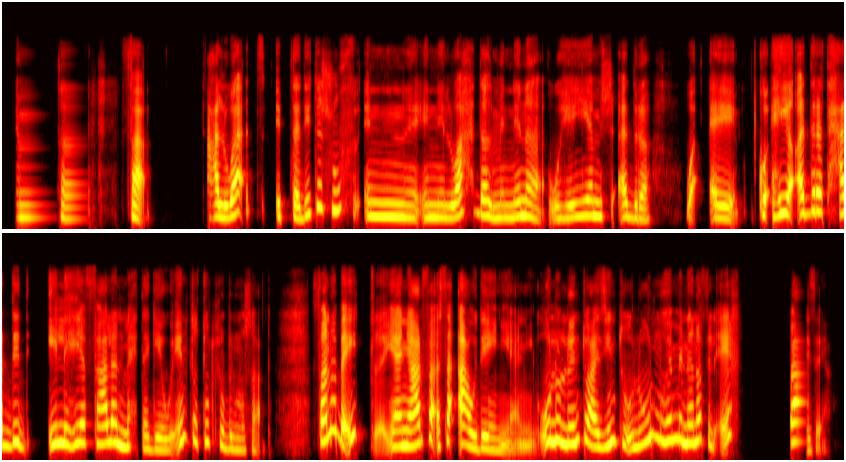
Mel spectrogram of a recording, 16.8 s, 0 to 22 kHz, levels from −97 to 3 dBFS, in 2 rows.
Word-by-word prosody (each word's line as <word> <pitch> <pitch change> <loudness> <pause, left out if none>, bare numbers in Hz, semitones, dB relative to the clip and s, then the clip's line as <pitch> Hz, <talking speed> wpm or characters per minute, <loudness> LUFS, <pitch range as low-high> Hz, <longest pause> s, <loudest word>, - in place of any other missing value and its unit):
إمتي 225 -2 -8 0.4
ف - - -4 0.8
مع 235 - +1
الوقت 235 +3 +2
ابتديت 235 - -2
أشوف 375 -1 -2
إن 240 -2 +2
إن 225 +1 -2
الواحدة 260 +6 0
مننا 225 0 0
وهي 225 +5 -2
مش 250 0 -2
قادرة 220 -4 -3 0.3
و - - -2 0.2
آآ 215 -2 +1 0.3
ك 270 -4 +2
هي 295 +4 +5
قادرة 325 +4 +4
تحدد 290 -1 -1 0.2
إيه 295 - +2
اللي 315 0 +3
هي 325 - +2
فعلًا 315 +1 +1
محتاجاه، 220 -7 0
وإمتى 355 - -3
تطلب 295 -8 -6
المساعدة، 200 -2 -10 0.5
فأنا 350 +6 +3
بقيت 460 +1 +3
يعني 265 - +2
عارفة 300 +5 +3
أسقع 310 -3 +3
وداني 225 -4 0
يعني، 290 +2 -10
قولوا 350 +2 +3
اللي 305 -1 +5
أنتم 340 +1 +2
عايزين 270 +7 +4
تقولوه 290 - 0
المهم 375 0 +1
إن 325 -3 +4
أنا 335 +3 +2
في 350 - -12
الآخر 430 - -5 0.5
باعمل 345 +1 +4
اللي - - -11
عايزاه. - - -17
265 Hz, 165 wpm, -23 LUFS, 225-325 Hz, 0.8 s, هي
